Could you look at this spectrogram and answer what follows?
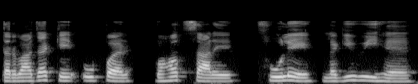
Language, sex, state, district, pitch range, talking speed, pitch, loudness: Hindi, male, Manipur, Imphal West, 150-180 Hz, 130 wpm, 165 Hz, -17 LUFS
